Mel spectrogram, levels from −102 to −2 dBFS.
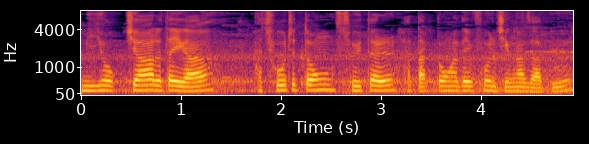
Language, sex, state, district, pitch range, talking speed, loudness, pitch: Wancho, male, Arunachal Pradesh, Longding, 160-180 Hz, 170 wpm, -15 LUFS, 170 Hz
